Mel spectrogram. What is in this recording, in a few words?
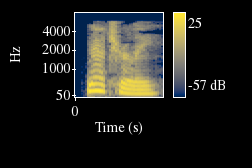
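"naturally", American English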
